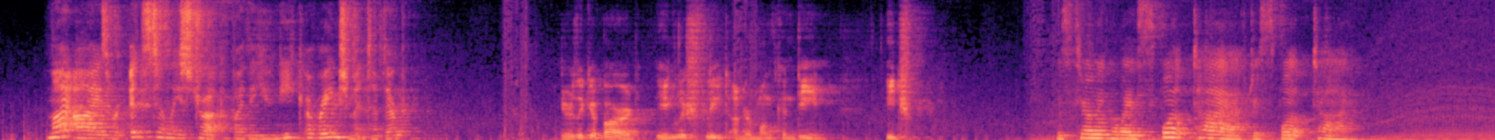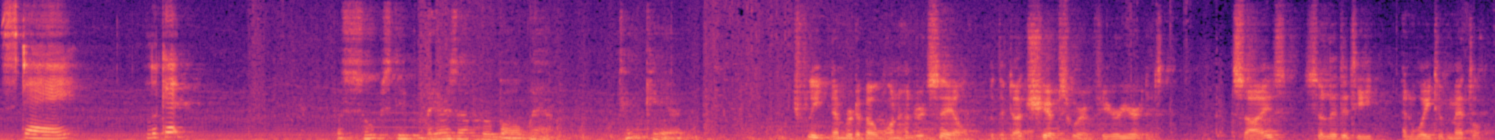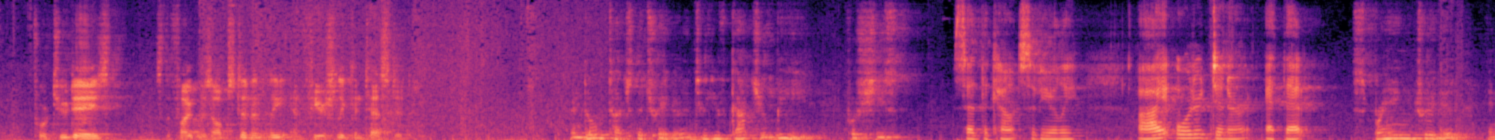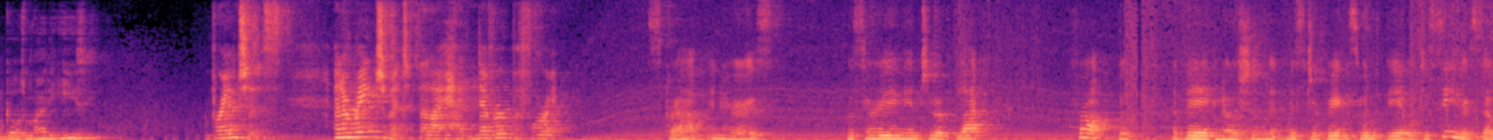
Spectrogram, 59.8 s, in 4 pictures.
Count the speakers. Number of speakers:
five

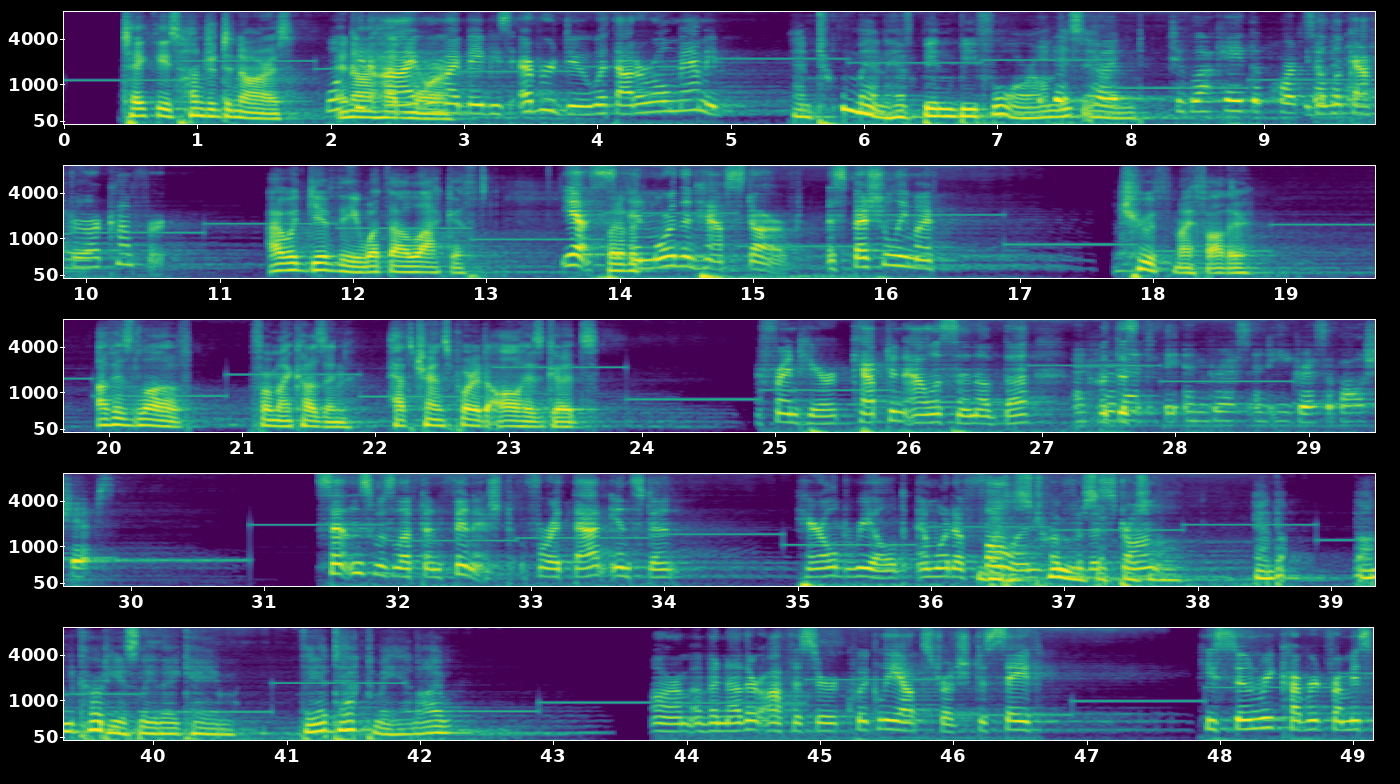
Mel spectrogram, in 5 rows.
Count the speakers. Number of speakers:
four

